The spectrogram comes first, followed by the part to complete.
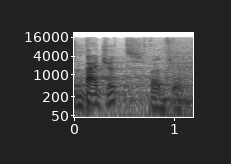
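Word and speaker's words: Bagehot: namely the financial settlement I almost wanted to pronounce the name of the column in The Economist which I think should be pronounced as Badgett but we asked for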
